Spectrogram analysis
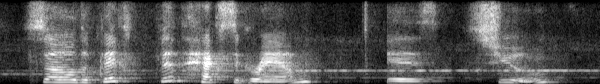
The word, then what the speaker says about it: Hsu: So the fifth hexagram is Shu. It's spelled HSU in the, how do you say that?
